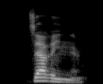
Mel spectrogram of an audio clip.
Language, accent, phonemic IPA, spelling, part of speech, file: French, France, /tsa.ʁin/, tzarine, noun, LL-Q150 (fra)-tzarine.wav
- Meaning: alternative form of tsarine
